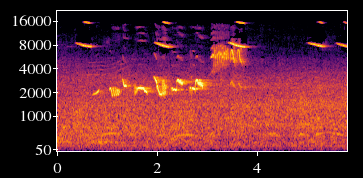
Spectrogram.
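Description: A common blackbird sings a brief, mellow fluted warble of looping notes, then a thin, high twittering flourish, over a steady hiss of background noise.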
